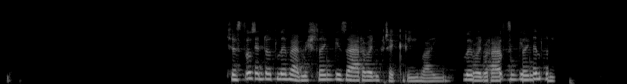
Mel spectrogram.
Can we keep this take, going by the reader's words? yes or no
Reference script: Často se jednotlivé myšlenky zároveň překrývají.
no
